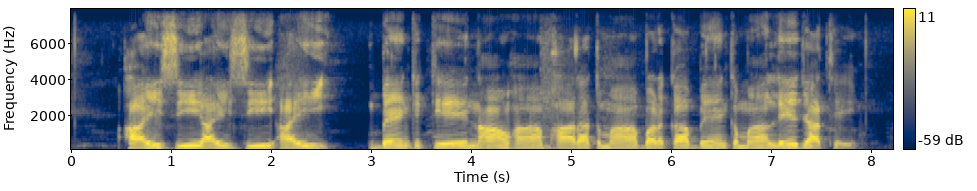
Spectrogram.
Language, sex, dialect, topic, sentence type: Chhattisgarhi, male, Western/Budati/Khatahi, banking, statement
